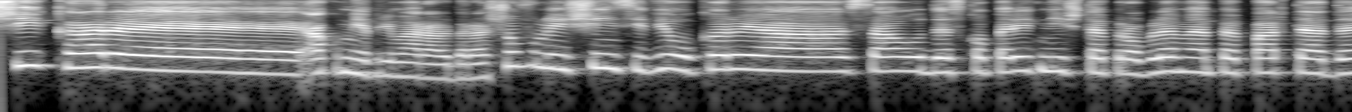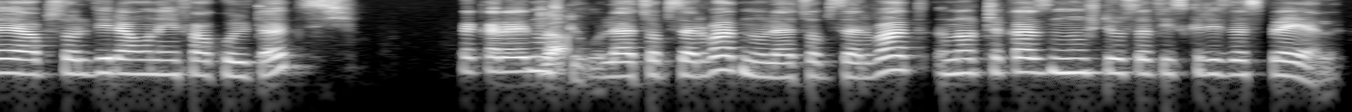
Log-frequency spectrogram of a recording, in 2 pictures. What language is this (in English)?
Romanian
